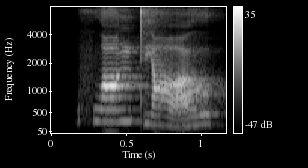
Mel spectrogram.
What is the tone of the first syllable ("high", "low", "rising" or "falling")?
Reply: high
